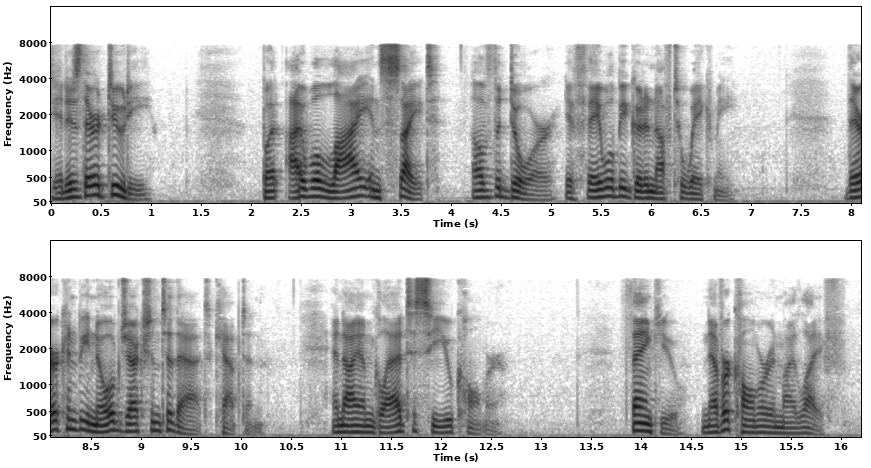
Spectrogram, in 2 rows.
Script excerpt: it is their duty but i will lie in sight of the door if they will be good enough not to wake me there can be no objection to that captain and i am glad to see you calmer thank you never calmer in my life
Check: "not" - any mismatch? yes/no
yes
